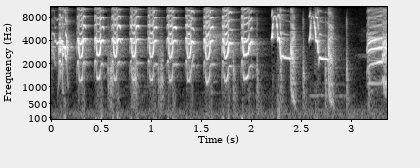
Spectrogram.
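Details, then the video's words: Nias hill myna against black-winged myna in a loud song duel: a fast run of about ten identical harsh, ringing notes, then scattered sharp whistles and a rasping burst. "Adu keras gemboran jalak nias vs jalak kebo"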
